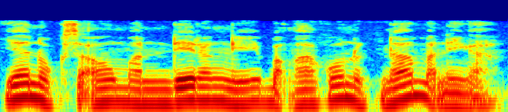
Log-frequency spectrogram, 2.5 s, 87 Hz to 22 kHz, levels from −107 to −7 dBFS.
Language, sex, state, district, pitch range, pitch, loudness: Garo, male, Meghalaya, West Garo Hills, 135-160 Hz, 145 Hz, -16 LUFS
